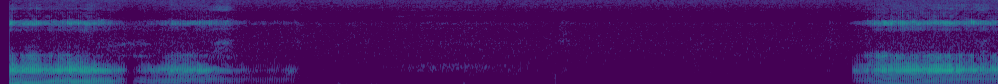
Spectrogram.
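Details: A sleeping dog snoring: two fluttering, groaning snore sounds with a long quiet pause between them.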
